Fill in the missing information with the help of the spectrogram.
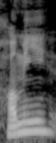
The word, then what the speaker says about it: Homme: Das ist natürlich auch mal die Sache, wie spricht man den Namen aus? Ich glaube, Homme ist, ist so das, wo sich die meisten drauf geeinigt haben.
